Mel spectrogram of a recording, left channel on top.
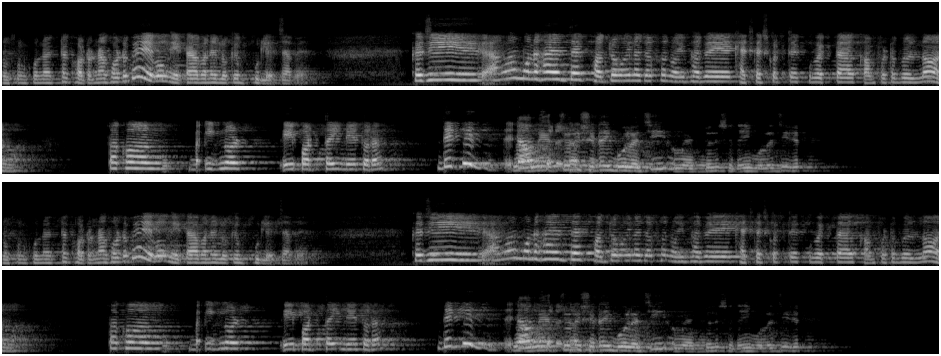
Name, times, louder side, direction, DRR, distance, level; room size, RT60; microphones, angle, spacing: voice 1, 0.0-3.1 3.3-9.5 10.4-11.8 12.1-13.2 13.7-14.7 15.0-15.1, left 4 dB, 80° left, 4 dB, 1.3 m, -25 dB
voice 2, 14.5-17.3, left 1 dB, 30° left, 2 dB, 1.9 m, -29 dB
25.5 x 15.5 x 8.6 m, 0.99 s
head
